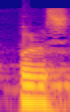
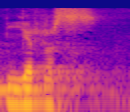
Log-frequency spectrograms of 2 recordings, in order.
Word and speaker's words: Peirce: Sanders Peirce Itu bacanya Peirce ya, jangan Pierce Ya, Kayak kalau kalian baca dompet P U R S E purse. Jadi le lebih seperti itu membacanya.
